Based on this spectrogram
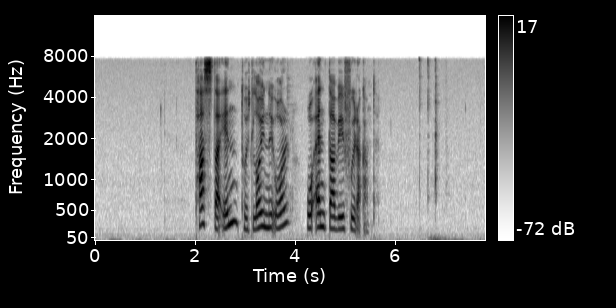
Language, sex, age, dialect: Faroese, female, 36-60, Norðuroyggjar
